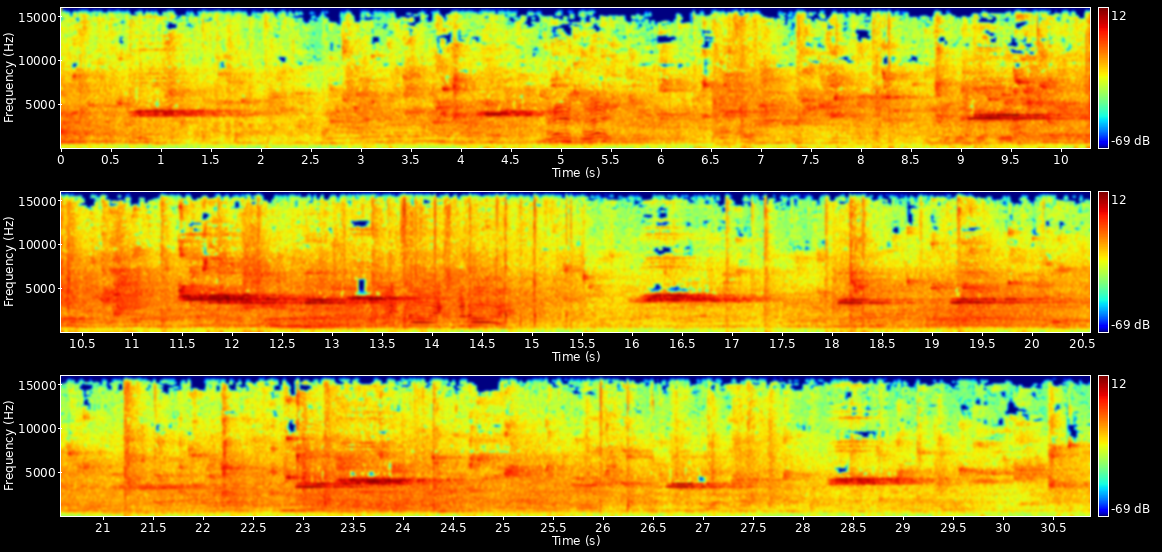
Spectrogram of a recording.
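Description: Gym noise during volleyball play: players' and spectators' voices echoing in a large hall, ball hits and knocks, and about a dozen short, high chirps scattered through it.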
